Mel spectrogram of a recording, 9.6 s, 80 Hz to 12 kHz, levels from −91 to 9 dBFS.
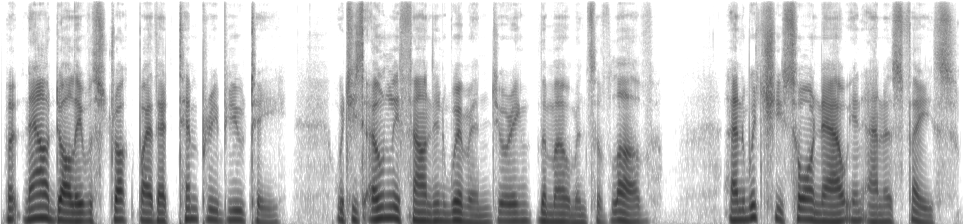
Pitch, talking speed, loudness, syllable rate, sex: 130 Hz, 175 wpm, -17 LUFS, 4.6 syllables/s, male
